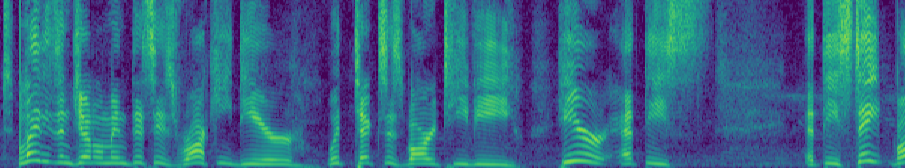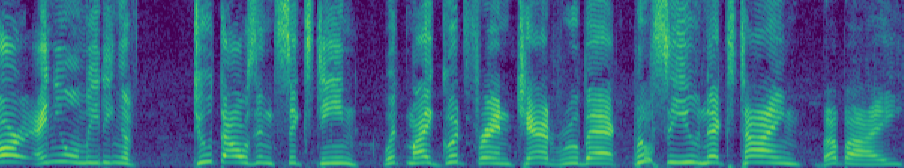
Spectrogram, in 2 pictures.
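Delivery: high-pitched puppet frog voice. Signing off a Texas Bar TV segment at the meeting, in a Kermit the Frog voice. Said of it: "Sign off as Kermit".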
